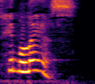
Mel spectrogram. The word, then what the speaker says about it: Himalayas: like, that's not the way you pronounce it, it's Himalayas.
